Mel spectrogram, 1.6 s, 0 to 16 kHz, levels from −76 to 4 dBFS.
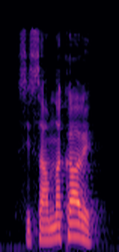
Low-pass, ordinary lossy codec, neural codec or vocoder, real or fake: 10.8 kHz; none; none; real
